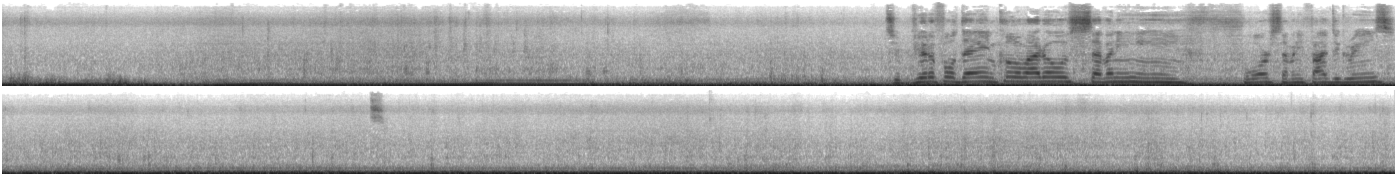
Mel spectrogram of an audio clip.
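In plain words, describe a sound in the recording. Tyres crunch and rumble over a rough gravel track.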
